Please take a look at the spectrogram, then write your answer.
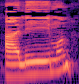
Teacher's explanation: তার মানে আইনটা যখন আমরা বলবো একটু চাপ দিয়ে চিকন করে বলবো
